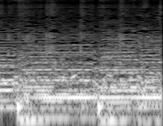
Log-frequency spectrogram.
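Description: Brass band playing a hymn in slow, held chords that change about once a second.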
